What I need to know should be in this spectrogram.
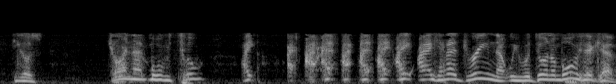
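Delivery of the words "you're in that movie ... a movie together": put-on stuttering voice. Retelling what Stuttering John said outside: Stuttering John impression.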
